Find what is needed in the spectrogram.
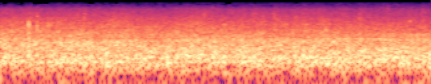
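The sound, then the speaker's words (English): A steady, unbroken rush of flowing water, like a stream or small cascade, fills the scene at an even, moderate level with no voices or other sounds. “It's always beyond description, like this water.”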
